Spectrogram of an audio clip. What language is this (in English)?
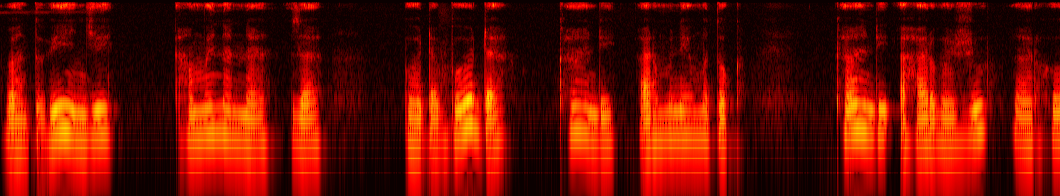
Nyankole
